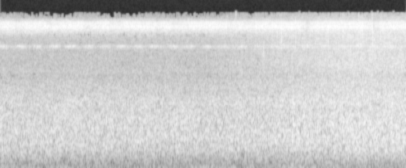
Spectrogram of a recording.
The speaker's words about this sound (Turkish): Bunu düşünürken şimşek çaktı. Kafamı kaldırdım. Suratıma bir yağmur damlası çarptı. Gökyüzü bir anda ipinden boşanıp etrafı ıslatmaya başladı.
